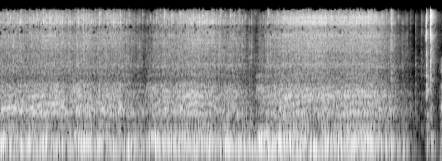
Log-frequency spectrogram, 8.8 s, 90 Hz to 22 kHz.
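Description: A Naumann model 70 sewing machine runs a zigzag stitch with a steady, close, mechanical whirring hum, then stops abruptly at the end.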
